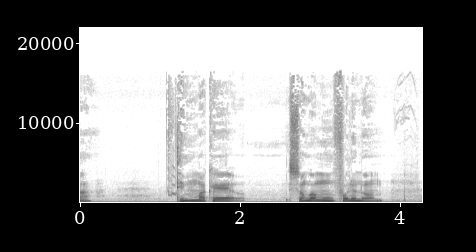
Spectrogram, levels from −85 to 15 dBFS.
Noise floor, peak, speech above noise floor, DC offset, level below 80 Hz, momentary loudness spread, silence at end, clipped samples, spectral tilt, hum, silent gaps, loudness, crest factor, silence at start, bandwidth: -44 dBFS; -8 dBFS; 22 dB; under 0.1%; -46 dBFS; 17 LU; 0 s; under 0.1%; -6 dB/octave; none; none; -23 LUFS; 18 dB; 0 s; 17 kHz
